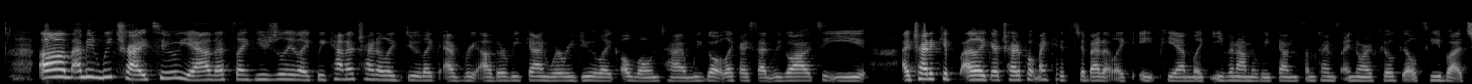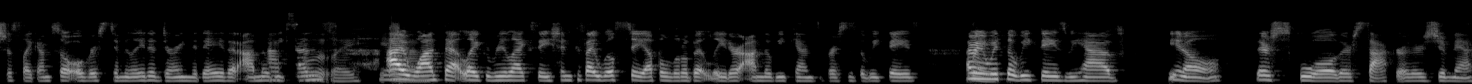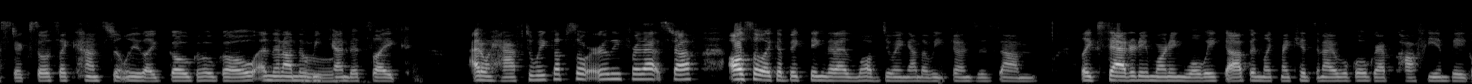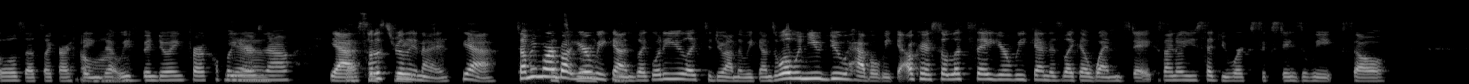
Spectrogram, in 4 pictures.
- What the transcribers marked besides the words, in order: other background noise; chuckle; tapping; anticipating: "Tell me more about your … have a week"
- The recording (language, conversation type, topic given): English, unstructured, What do you enjoy doing in your free time on weekends?
- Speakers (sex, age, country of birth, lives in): female, 35-39, United States, United States; female, 40-44, Venezuela, United States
